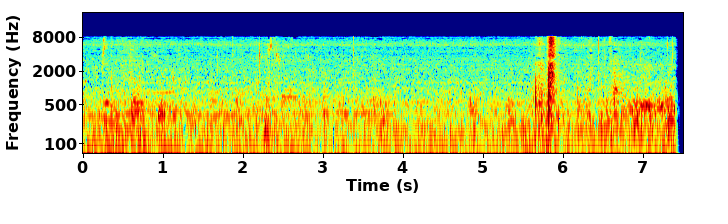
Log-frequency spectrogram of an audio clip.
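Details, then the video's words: Hedgehog sneezing indoors: a single sudden, sharp, hissing burst near the end, preceded by soft snuffling and faint rustling over a steady low hum. "Чихающий ёжик"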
